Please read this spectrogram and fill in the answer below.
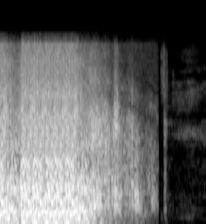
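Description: Loud intro sound effect: a sudden burst of dense, rapid rattling noise that starts sharply and fades out over about a second and a half.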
